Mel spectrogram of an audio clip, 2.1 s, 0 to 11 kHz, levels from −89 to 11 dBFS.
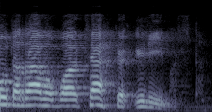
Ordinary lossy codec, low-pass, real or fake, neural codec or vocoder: Opus, 24 kbps; 7.2 kHz; real; none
